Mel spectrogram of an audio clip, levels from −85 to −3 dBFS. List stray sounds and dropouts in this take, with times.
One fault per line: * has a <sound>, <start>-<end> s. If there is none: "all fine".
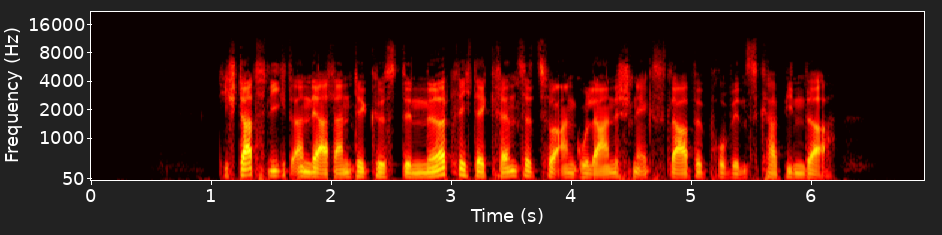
all fine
